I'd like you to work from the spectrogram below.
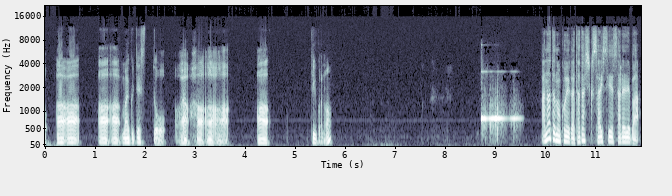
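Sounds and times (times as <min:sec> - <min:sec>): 
speech: 0:00.0 - 0:04.6, 0:05.3 - 0:05.8, 0:10.0 - 0:11.9
electronic two-note beep prompt from a voice call test service: 0:08.7 - 0:09.6.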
